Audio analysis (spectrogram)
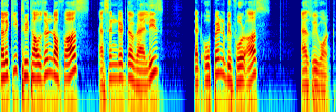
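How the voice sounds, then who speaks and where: A man with a high, sing-song, somewhat bright voice, clean and echo-free, teaches online with a Bengali accent. Explaining an English text line by line, he coaxes his class, repeatedly checks their understanding and reads the English lines very slowly.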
